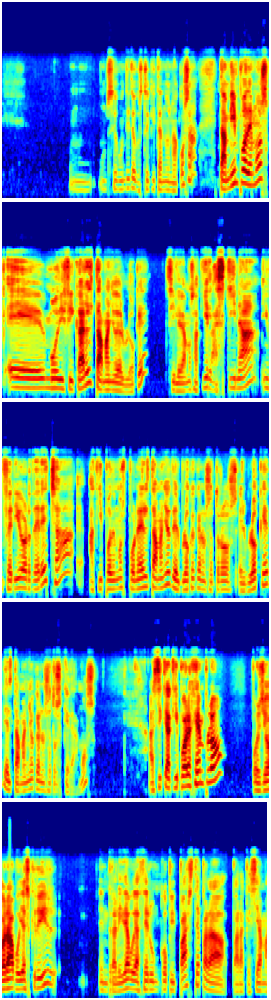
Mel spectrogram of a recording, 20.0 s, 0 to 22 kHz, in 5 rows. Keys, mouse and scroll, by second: 1.7 click, 5.4-6.7 drag, 8.7-13.1 drag, 13.6 click, 14.9 click, 16.1 BackSpace, 17.8 click, 18.8-20.0 drag.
